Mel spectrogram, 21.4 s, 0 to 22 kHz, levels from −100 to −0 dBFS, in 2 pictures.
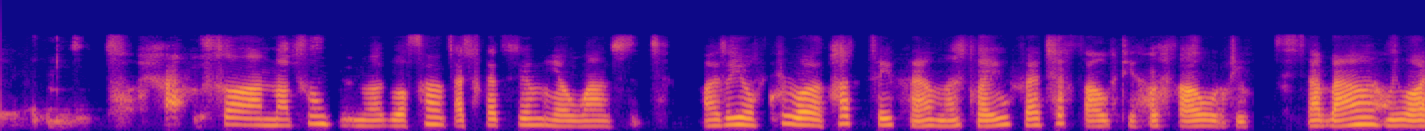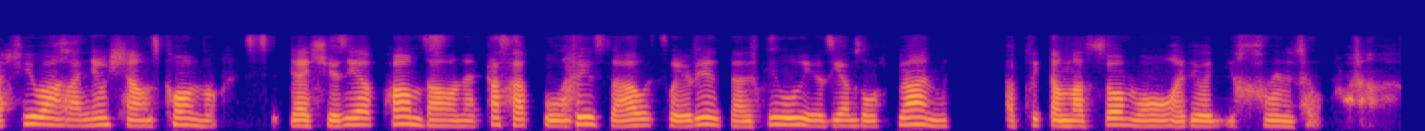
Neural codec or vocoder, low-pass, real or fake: codec, 16 kHz, 0.5 kbps, FunCodec, trained on Chinese and English, 25 frames a second; 7.2 kHz; fake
